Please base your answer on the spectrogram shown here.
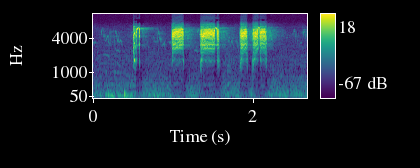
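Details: Black francolin (kala teetar) calling: a rasping phrase of five harsh, scratchy notes, a short opener then longer grating bursts with a paired ending, in a quiet rural setting.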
